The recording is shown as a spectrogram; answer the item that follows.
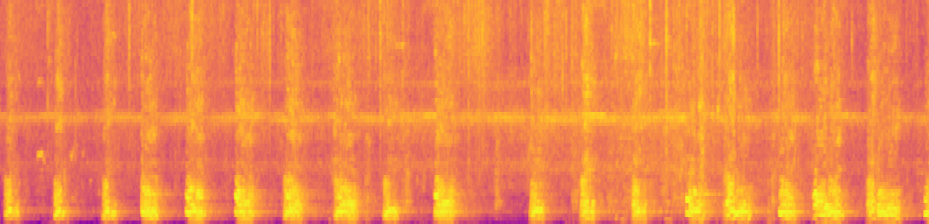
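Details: Treeing hound baying at a raccoon up a tree on a steep hillside, one of six raccoons that night; steady, punchy barks about two per second for nine seconds, evenly paced, with a thin constant hum behind.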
